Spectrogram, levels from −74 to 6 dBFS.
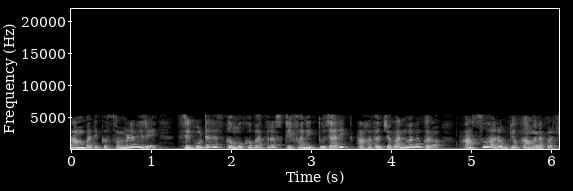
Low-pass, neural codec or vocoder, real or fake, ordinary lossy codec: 5.4 kHz; none; real; AAC, 32 kbps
